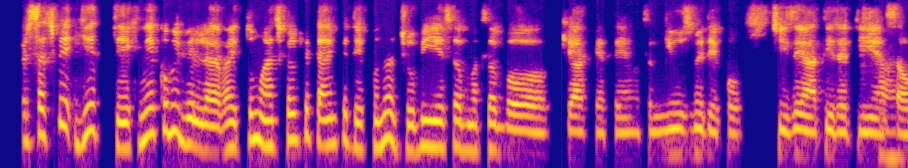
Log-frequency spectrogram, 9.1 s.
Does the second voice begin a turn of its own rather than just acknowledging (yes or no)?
no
